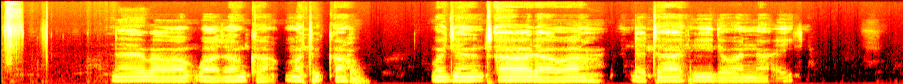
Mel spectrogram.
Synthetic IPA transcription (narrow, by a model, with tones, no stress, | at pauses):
na˦jɐ˦baː˨wa˦kʷʼaː˨zɔ˦ŋka˨mɐ˦tʊ˦kʼaː˦ | wɐ˦d͡ʒɛ˦nsʼaː˦ɽaː˨waː˦da˨ta˦ɸiː˦da˨wɐ˦nːɐ˨ŋʔa˦jkʲi̥˨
